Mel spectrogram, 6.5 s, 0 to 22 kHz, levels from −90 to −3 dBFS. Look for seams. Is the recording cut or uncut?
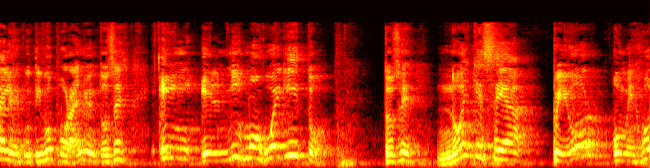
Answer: uncut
